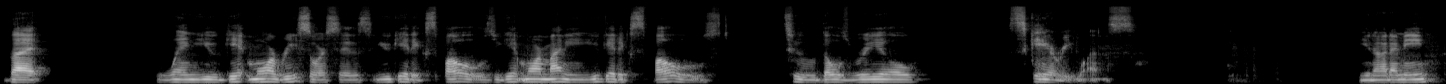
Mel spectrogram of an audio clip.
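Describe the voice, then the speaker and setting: A man's voice: on the low side, flat delivery, slow, gravelly, long pauses. A man giving a loose, rambling spiritual talk to his viewers in an informal, folksy way. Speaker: spiritual vlogger. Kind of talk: casual spiritual monologue.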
